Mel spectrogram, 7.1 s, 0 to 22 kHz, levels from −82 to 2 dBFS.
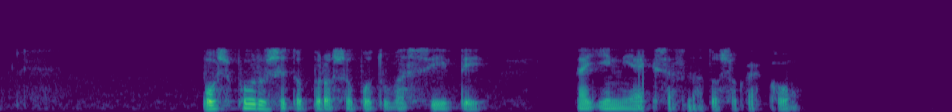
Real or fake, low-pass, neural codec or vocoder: real; 3.6 kHz; none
